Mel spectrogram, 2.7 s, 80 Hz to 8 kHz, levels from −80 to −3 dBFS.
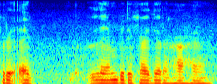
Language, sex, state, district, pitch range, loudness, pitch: Hindi, male, Arunachal Pradesh, Papum Pare, 105-110 Hz, -17 LUFS, 110 Hz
